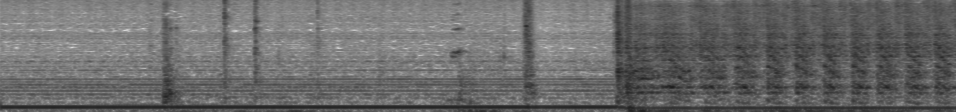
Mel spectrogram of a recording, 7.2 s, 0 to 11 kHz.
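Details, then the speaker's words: 1966 Dodge A100 van, 225 CI Slant Six, cold start after long sitting: steady low hum and clicks, then even cranking with no firing; engine cuts out rather than dying like fuel starvation, no spark at the coil, electrical fault suspected. "what if we ran another hit still feel and there because the flow could be sticking shut although they become strange after the fact where we lost our spark something's going on"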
